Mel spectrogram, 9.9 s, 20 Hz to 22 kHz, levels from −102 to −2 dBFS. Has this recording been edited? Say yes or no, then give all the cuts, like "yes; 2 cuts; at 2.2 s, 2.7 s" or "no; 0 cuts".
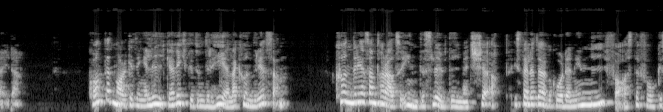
no; 0 cuts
